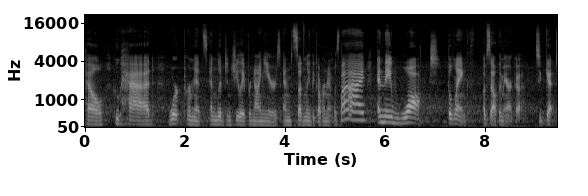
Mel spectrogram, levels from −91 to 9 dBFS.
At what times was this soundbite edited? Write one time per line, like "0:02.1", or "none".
0:05.1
